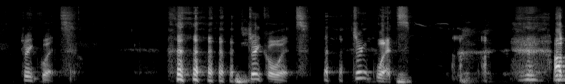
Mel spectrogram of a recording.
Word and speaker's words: Drinkwitz: at name pronunciation but I believe drink wits is how it's said that's exactly how it's spelled okay anyway he is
